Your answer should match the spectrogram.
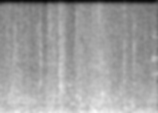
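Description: Choppy lagoon water lapping against moored small boats and the shore, with wind on the microphone.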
